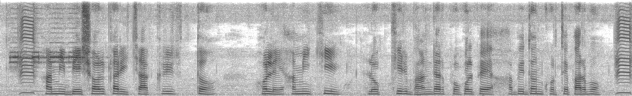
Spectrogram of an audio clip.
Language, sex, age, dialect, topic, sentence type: Bengali, male, 18-24, Rajbangshi, banking, question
